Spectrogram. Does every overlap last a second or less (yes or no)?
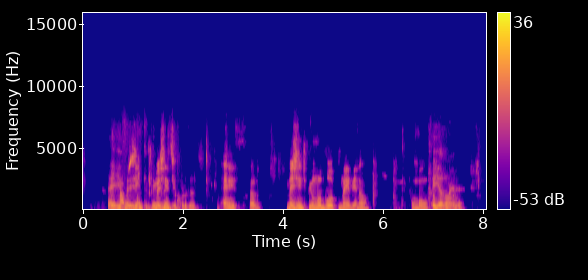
no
